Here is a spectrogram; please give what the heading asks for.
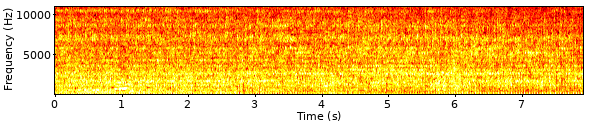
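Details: Nissan Hardbody drift truck first start after build, before exhaust shop: steady, even idle with low hum under hiss and outdoor noise; running smoothly.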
